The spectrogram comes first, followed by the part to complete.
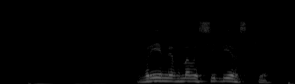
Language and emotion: Russian, neutral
